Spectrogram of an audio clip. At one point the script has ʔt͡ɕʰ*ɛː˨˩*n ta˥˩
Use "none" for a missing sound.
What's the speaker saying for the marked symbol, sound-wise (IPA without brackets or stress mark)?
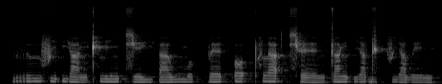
ɛː˩˦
